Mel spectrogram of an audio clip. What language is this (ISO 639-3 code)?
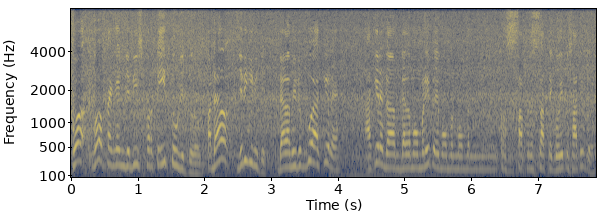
ind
